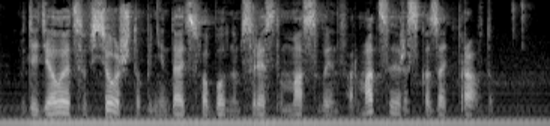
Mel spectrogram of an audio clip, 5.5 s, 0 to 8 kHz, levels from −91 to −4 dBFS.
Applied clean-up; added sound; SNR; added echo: none; none; none; none.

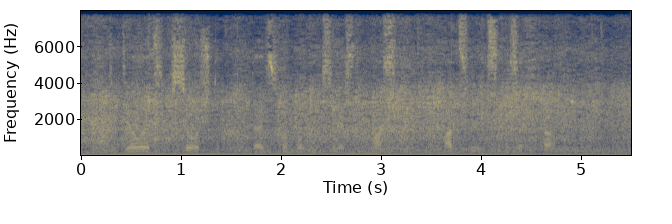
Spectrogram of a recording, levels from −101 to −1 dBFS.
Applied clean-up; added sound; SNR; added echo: none; Truck; -3 dB; none.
